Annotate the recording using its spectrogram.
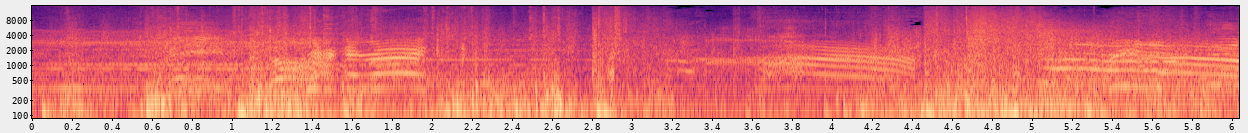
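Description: Battle noise: men shouting and crying out, each cry falling in pitch, over musket volleys and booms.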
